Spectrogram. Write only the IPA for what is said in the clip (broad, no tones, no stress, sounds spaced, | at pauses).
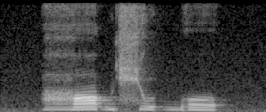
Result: ɦ ɒ ɡ ɕ u ɡ͡b o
